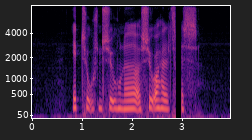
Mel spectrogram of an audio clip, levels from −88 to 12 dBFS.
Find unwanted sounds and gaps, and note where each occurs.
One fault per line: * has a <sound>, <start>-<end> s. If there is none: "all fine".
* has a dropout, 2.9-3.0 s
